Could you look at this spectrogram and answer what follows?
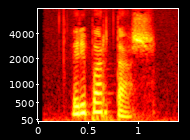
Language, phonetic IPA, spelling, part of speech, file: Russian, [rʲɪpɐrˈtaʂ], репортаж, noun, Ru-репортаж.ogg
- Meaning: report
